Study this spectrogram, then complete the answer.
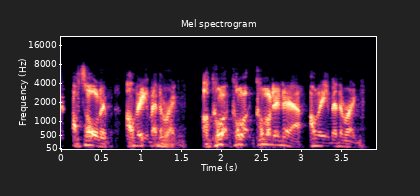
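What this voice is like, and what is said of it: Imitates another person's voice. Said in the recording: “my impression of, of Tommy Cooper sounds like my impression of, of the boxer Tyson Fury”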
